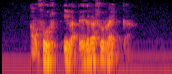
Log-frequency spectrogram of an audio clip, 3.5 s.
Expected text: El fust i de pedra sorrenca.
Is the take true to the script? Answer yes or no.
yes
